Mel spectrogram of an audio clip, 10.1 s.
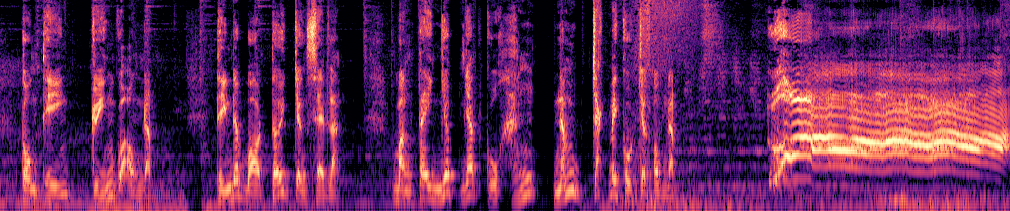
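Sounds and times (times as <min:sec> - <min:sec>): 
speech: 0:00.2 - 0:07.0
man screaming: 0:07.7 - 0:10.1.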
